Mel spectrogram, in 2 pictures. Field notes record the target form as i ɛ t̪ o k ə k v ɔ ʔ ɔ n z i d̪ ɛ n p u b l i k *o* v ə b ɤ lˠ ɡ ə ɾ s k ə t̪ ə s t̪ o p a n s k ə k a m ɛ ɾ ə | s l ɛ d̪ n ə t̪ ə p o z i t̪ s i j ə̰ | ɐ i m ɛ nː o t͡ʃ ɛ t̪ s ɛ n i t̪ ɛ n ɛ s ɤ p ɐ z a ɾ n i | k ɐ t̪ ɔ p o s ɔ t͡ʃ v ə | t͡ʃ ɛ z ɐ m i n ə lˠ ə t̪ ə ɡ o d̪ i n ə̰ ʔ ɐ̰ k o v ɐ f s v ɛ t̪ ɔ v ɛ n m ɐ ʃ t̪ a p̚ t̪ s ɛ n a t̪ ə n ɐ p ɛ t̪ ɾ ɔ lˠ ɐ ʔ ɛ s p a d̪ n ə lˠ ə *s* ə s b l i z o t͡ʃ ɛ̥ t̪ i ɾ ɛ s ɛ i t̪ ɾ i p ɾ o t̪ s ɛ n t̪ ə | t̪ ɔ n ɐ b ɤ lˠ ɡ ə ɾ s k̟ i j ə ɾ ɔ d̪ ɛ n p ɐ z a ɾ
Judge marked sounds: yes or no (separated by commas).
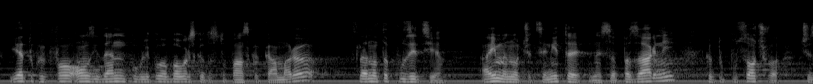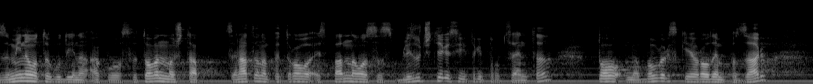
no, yes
